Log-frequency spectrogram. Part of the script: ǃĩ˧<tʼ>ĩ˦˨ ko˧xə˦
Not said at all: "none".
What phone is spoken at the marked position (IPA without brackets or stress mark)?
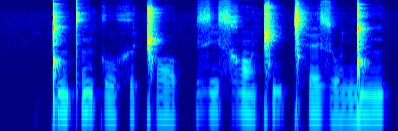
tʼ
